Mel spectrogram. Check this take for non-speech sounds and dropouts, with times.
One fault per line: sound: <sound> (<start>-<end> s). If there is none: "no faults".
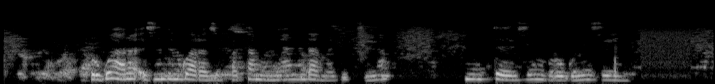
no faults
